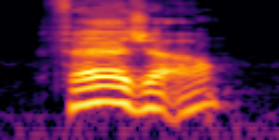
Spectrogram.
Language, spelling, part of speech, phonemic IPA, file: Arabic, فاجأ, verb, /faː.d͡ʒa.ʔa/, Ar-فاجأ.ogg
- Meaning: to overtake, to descend upon or confront unexpectedly, to ambush; to surprise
